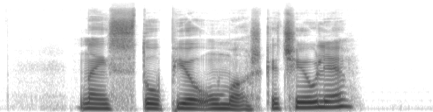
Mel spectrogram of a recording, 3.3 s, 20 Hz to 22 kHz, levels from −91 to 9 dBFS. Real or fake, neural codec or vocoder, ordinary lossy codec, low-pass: real; none; none; 19.8 kHz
